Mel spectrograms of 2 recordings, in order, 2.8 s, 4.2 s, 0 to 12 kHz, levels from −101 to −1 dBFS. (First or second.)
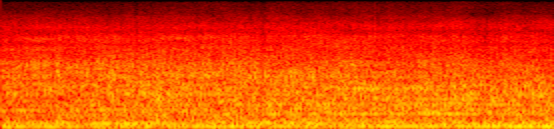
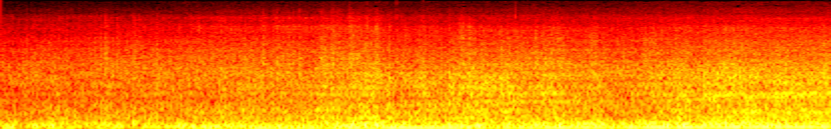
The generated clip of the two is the first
